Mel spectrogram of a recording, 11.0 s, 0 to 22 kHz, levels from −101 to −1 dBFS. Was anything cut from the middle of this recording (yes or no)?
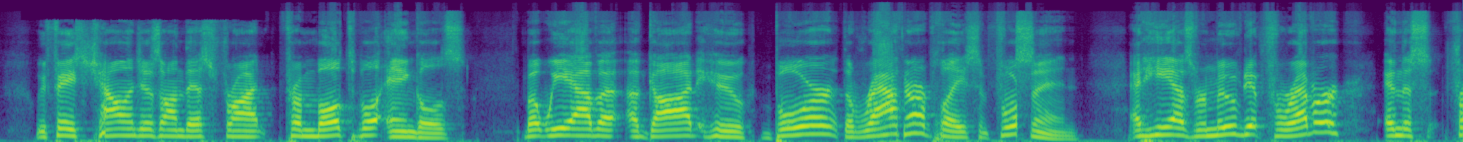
yes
